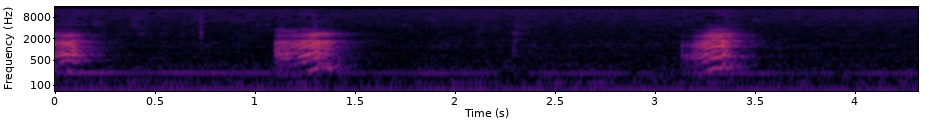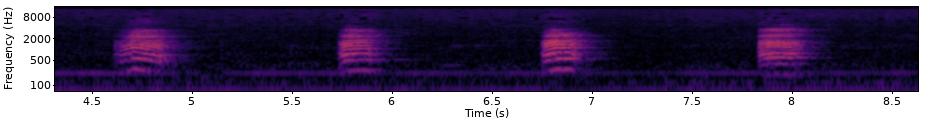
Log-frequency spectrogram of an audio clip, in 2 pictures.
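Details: Well-trained pet blue-and-gold macaw greeting with spoken words such as "hello" and "what's up". Six short, arching, voice-like utterances come roughly every second against a low steady hum.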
